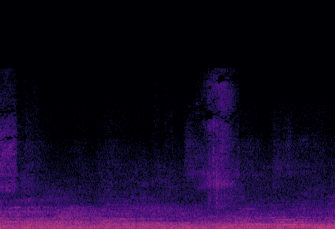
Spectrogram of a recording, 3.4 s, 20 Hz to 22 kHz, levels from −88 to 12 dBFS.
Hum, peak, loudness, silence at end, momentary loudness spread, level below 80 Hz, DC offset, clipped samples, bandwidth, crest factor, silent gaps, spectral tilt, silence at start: none; -26 dBFS; -39 LUFS; 0 s; 2 LU; -52 dBFS; under 0.1%; under 0.1%; 15.5 kHz; 12 dB; none; -6.5 dB/octave; 0 s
